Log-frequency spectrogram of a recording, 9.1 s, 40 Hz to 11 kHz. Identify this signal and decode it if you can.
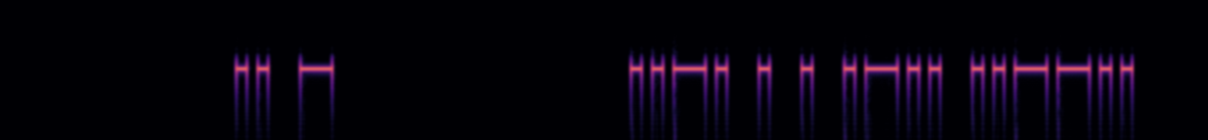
Morse code, heard as a keyed tone, about 15 wpm, 700 Hz. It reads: IT FEEL?
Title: 4x Word-Spacing - Sentences from Top 400 Words - 15wpm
